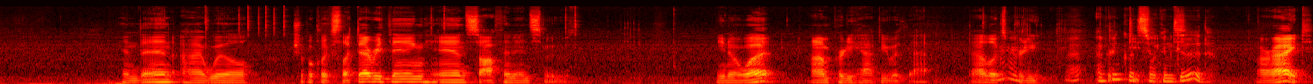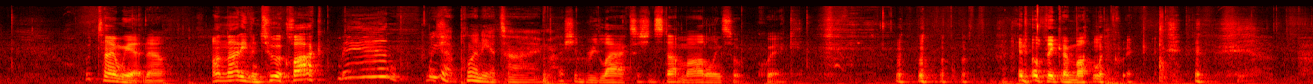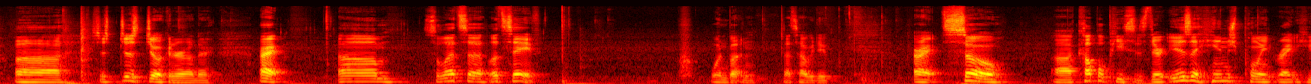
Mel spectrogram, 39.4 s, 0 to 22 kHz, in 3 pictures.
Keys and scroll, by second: 2.1 space, 31.9 ctrl+s.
